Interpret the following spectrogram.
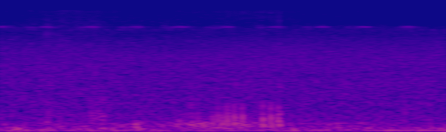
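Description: Wind buffeting the microphone outdoors, an uneven low rumble, with a brief faint pitched sound just after a second in.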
